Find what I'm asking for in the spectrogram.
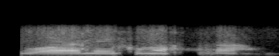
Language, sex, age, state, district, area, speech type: Urdu, female, 60+, Bihar, Khagaria, rural, conversation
